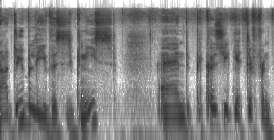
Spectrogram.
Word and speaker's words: gneiss: And that metamorphic process would have transferred the granite into something known as gneiss. It's very nice, gneiss, however you want to pronounce it.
